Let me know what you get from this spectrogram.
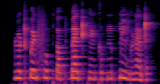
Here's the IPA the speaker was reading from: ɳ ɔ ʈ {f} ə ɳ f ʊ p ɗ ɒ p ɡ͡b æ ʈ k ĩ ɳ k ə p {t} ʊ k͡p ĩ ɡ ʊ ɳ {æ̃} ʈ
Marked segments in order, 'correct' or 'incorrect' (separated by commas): incorrect, incorrect, correct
